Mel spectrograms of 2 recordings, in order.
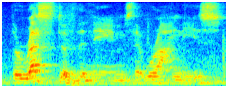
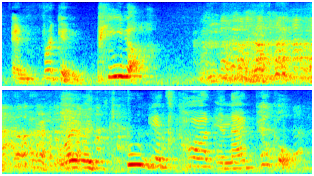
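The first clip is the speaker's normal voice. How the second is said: laughing; 8 semitones higher than usual. Real, not acted. Laughing at his own predicament.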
